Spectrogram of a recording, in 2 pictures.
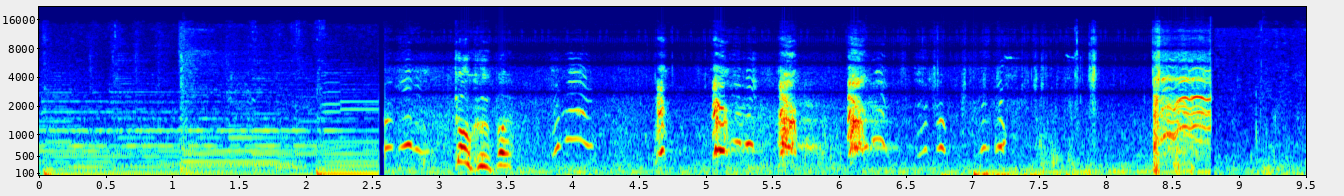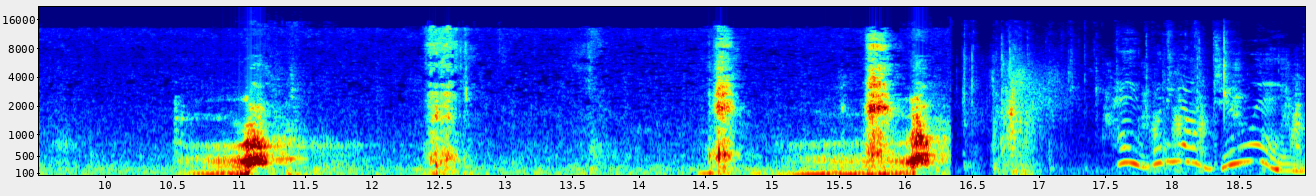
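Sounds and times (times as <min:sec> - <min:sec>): dog barking: 0:04.6 - 0:06.4, 0:10.8 - 0:11.6, 0:15.7 - 0:16.4
dog drawn-out cry: 0:04.6 - 0:07.4, 0:10.6 - 0:11.7, 0:15.7 - 0:16.4.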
